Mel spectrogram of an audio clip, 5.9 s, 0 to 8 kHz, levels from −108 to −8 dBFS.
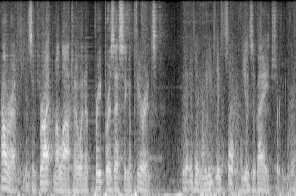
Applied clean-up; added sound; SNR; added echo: neural separator model SepFormer DNS4.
